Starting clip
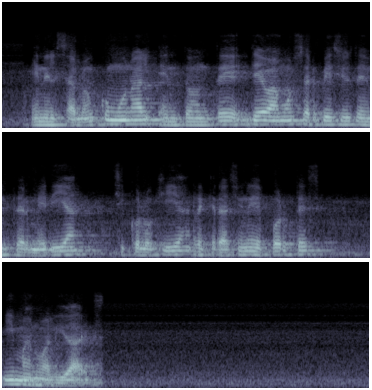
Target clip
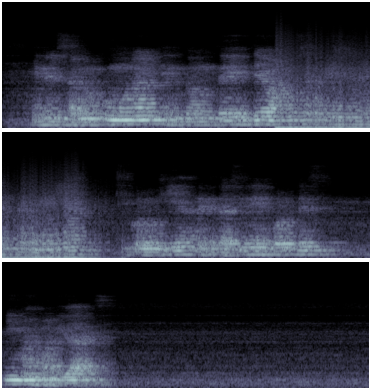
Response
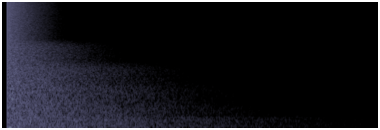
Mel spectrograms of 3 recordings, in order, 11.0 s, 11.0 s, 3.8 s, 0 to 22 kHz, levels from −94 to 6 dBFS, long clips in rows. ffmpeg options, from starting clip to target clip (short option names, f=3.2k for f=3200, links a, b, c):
-filter_complex "[1:a]atrim=start_sample=2205,afade=t=out:st=0.2:d=0.01,atrim=end_sample=9261[a];[0:a][a]afir=irnorm=-1:irlink=0,asplit=3[b][c][d];[b]afade=t=out:st=2.72:d=0.02[e];[c]aeval=exprs='max(val(0),0)':c=same,afade=t=in:st=2.72:d=0.02,afade=t=out:st=4.9:d=0.02[f];[d]afade=t=in:st=4.9:d=0.02[g];[e][f][g]amix=inputs=3:normalize=0,volume=-6dB"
